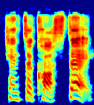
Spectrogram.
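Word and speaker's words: Πεντηκοστή: Pentecost, meaning 50th or 50th day, pronounced in Greek Pentecoste, and occurring precisely 50 days after Passover in this Gregorian month of May.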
